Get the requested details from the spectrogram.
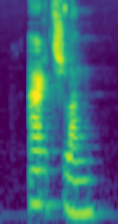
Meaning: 1. a terrestrial snake, as opposed to aquatic, and sometimes arboreal snakes 2. a snake that represents earth, as opposed to other parts or elements of the cosmos
- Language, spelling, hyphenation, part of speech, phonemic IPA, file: Dutch, aardslang, aard‧slang, noun, /ˈaːrt.slɑŋ/, Nl-aardslang.ogg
